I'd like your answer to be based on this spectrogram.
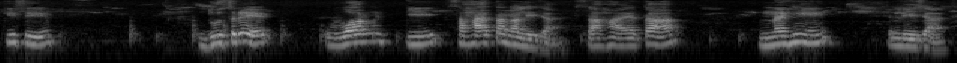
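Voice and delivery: slow, word by word for the class; slow dictation. Shown as a demonstration. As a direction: spell it out slowly so students can write. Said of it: "teacher dictating a definition". (धीरे-धीरे लिखवाना)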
